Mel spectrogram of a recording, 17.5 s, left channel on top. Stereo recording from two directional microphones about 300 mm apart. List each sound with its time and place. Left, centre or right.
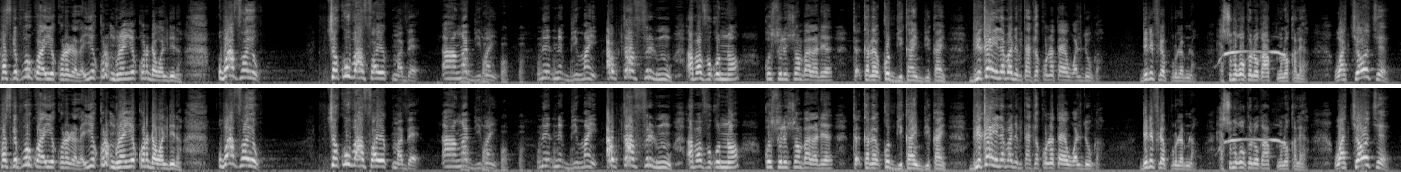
0.0 s speech: centre
0.4 s a man's voice: centre
3.0 s speech: centre
4.1 s a man's voice: centre
9.0 s speech: centre
10.9 s speech: centre
11.2 s speech: centre
12.5 s speech: centre
13.0 s speech: centre
15.4 s a man's voice: centre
